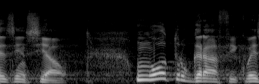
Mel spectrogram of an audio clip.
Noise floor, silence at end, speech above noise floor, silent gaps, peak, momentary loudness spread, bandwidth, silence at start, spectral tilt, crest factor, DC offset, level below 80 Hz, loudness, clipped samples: -48 dBFS; 0 s; 24 dB; none; -10 dBFS; 10 LU; 13.5 kHz; 0 s; -6.5 dB/octave; 16 dB; under 0.1%; -64 dBFS; -25 LUFS; under 0.1%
